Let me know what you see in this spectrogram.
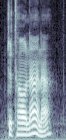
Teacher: anytime in kiswahili you have double vowels like these two A's you prolong them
